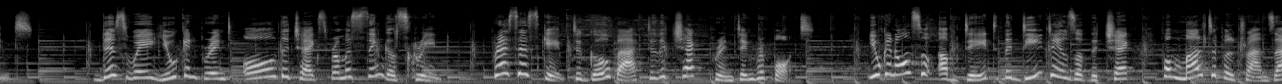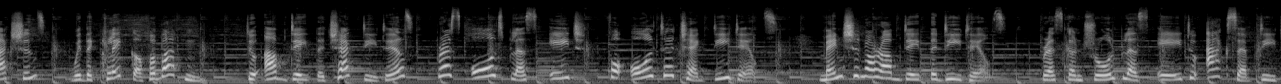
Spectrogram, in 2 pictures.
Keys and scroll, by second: 4.6 Escape, 17.8 alt+h, 23.9 ctrl+a.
